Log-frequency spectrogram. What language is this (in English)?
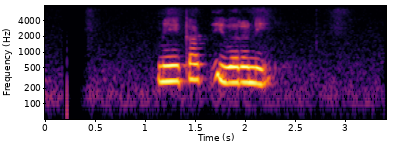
Sinhala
